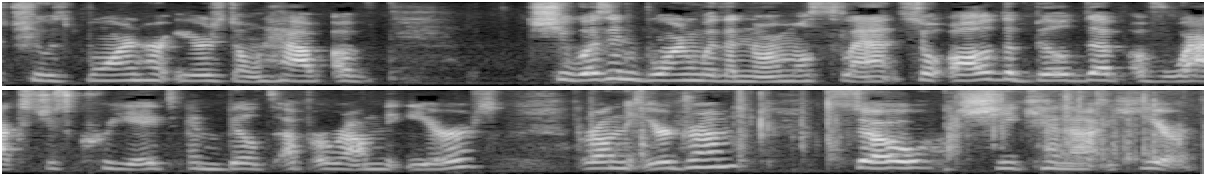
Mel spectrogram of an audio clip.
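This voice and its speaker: Chatty, raspy older woman. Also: medium pitch, fairly even intonation, unhurried. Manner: chatty, rambling, greets viewers by name. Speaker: craft livestream host. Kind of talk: casual chat during a craft demo.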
